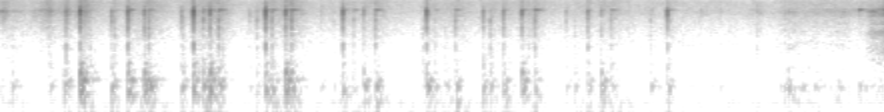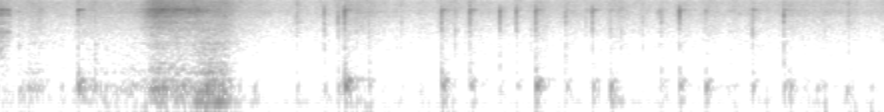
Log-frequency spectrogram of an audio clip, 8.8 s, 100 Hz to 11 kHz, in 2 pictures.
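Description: A thick glass Iroshizuku take-sumi ink bottle, about 50 ml, full of dark ink and with a black cap, is held in the hand and tapped rapidly with fingernails. The result is a quick, uneven patter of short, light clicks with a dull low glassy body and brief high ticks. A denser, louder flurry of taps comes just past the middle.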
